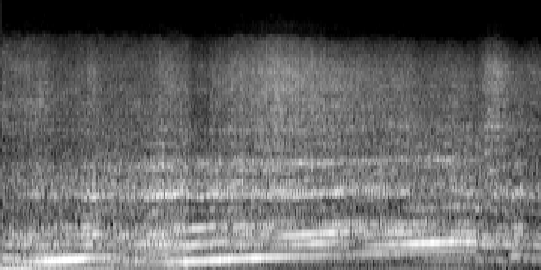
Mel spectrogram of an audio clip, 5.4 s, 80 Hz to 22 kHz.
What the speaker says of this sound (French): t'avais le son du flat 6.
